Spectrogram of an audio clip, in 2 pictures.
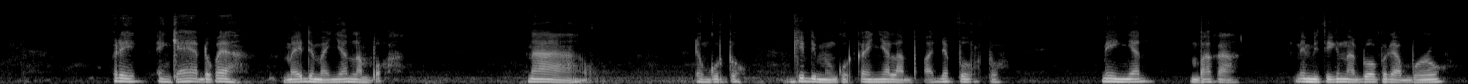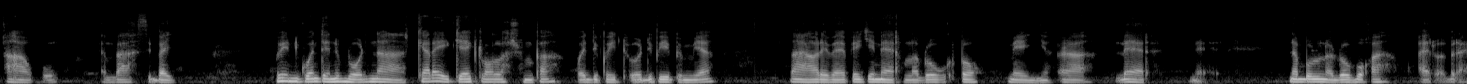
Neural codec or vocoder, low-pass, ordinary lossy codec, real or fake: codec, 24 kHz, 0.9 kbps, WavTokenizer, medium speech release version 1; none; none; fake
